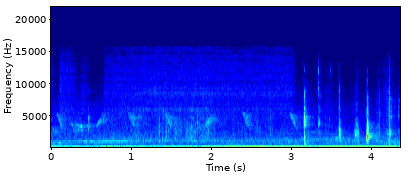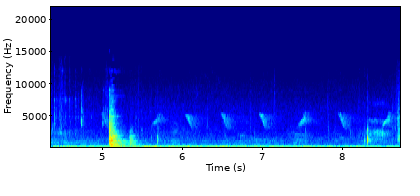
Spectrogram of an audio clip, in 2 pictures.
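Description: A small bird chirping over and over in short falling notes, a couple a second, over a low steady rumble, with a few sharp clicks, the loudest about five seconds in.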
